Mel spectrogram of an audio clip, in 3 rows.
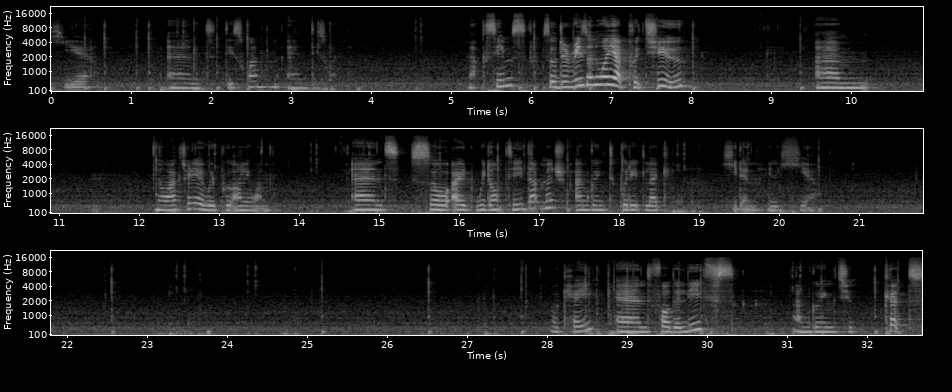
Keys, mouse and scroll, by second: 4.4-7.3 drag, 4.4 right click, 6.3 a, 7.3-11.3 middle drag, 12.7-14.1 right drag, 14.0 click, 14.6 click, 15.7 middle click, 16.5 click, 17.2 right click, 17.5-19.4 drag, 19.9 a, 20.4 click, 23.2-25.0 right drag, 24.1-26.0 drag, 24.6 a, 26.4 middle click, 27.1 Tab, 27.4 middle click, 28.4 Tab, 31.0 middle click.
